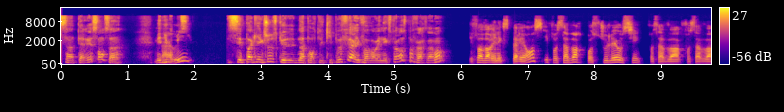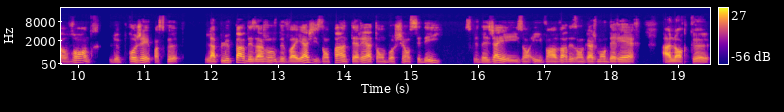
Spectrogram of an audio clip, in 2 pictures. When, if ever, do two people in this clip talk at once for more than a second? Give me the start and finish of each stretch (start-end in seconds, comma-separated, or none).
none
